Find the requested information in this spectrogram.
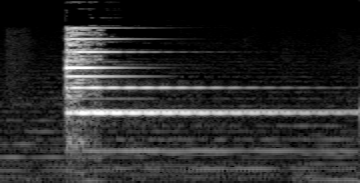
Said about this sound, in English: Supervisor Iggy Terranova tolls the bell after each name.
